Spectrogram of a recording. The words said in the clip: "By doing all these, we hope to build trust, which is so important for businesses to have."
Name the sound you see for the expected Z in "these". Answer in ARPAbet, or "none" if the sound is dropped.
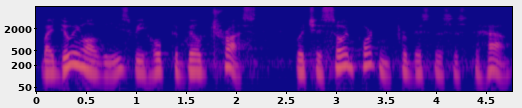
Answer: Z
